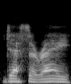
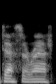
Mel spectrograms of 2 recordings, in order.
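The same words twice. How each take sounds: First: The final T sound is left silent. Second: The final T sound is clearly pronounced. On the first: "maybe it's called Deseret" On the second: "I'll say Deseret, pronounce the, the T at the end"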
